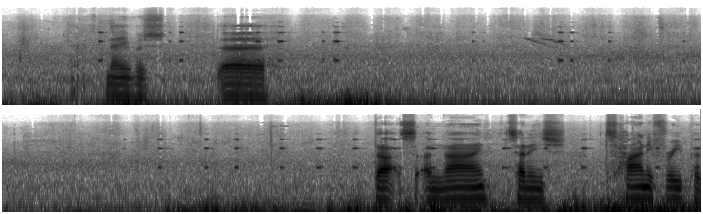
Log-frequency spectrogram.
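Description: A metal detector beeps in short warbling tones.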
